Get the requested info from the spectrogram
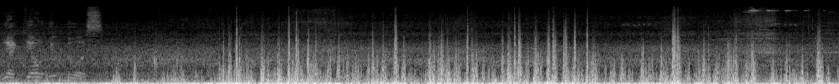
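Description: A car's engine and road rumble heard from inside the cabin, with wind buffeting the microphone through the open side window in irregular gusts from about two seconds in.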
